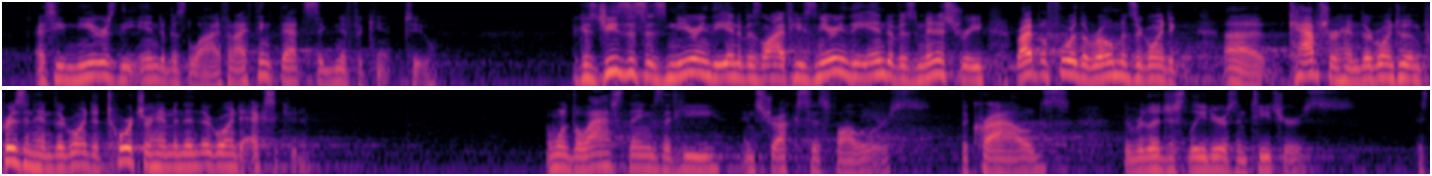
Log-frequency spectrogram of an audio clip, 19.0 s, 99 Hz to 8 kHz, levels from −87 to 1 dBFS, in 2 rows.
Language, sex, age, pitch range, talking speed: English, male, 30-49, 100-135 Hz, 240 wpm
